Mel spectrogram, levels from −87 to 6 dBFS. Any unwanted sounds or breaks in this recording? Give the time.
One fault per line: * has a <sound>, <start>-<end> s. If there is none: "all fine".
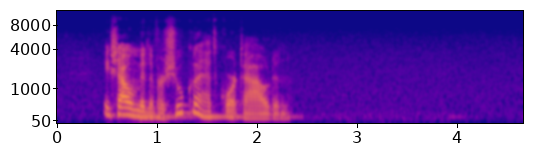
all fine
